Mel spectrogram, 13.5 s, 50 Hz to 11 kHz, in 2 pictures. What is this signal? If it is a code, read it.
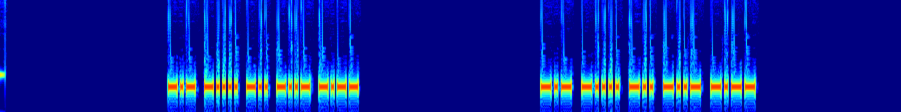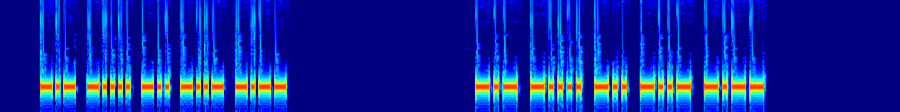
Morse code, heard as a keyed tone, about 43 wpm, 700 Hz. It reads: K6DXY K6DXY K6DXY K6DXY
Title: Speed Racing - USA 1x3 Call Signs 35wpm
